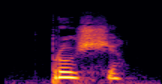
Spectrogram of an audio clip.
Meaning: 1. comparative degree of просто́й (prostój) 2. comparative degree of про́сто (prósto)
- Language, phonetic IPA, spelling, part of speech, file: Russian, [ˈproɕːe], проще, adverb, Ru-проще.ogg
